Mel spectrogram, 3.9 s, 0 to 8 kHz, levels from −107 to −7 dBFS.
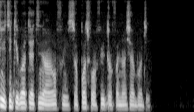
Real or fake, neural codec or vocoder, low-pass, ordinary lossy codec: real; none; none; none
